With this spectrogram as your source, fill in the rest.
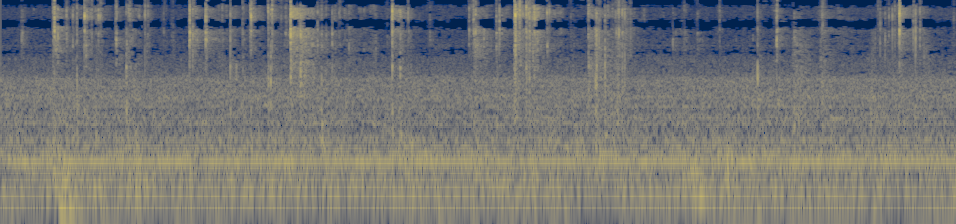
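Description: A small, solid white bar of soap, held in fingers with long orange nails, is shaved with a metal craft knife blade so thin flakes curl off its surface. Quick, bright, crisp scraping crackles come in scattered bursts over a steady low hum.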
